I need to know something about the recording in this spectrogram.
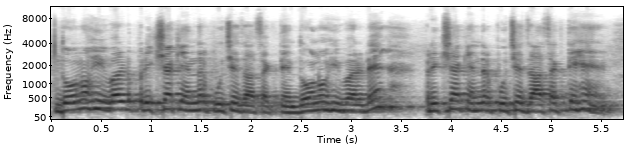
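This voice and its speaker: A male teacher giving a vocabulary lesson. He keeps asking his students questions, answers them himself, and draws out key words slowly. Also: high-pitched, mellow, roomy sound, lo-fi sound.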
